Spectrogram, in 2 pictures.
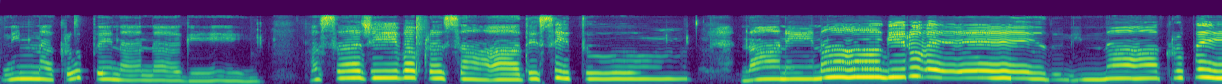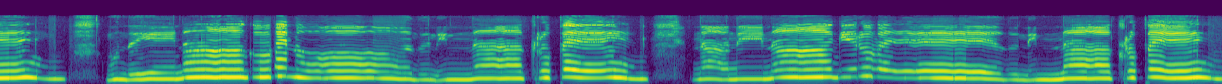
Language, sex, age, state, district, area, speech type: Kannada, female, 18-30, Karnataka, Bidar, rural, spontaneous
